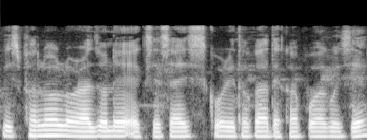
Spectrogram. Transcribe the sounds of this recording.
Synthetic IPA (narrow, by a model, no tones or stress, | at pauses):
b̥ispʰalɔɹlɔɹazɔnɛʔɛ̰ksɛsajzko̰ɹitʰɔkadɛkʰapʊwaɡojsɛ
